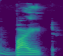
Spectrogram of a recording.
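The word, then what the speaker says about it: bite: आई का आई उच्चारण होगा। ठीक है ना? तो क्या पढ़ेंगे? बाइट बी आई टी ई बाइट इसको बिट मत पढ़िएगा या बाइटे मत पढ़िएगा ठीक है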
